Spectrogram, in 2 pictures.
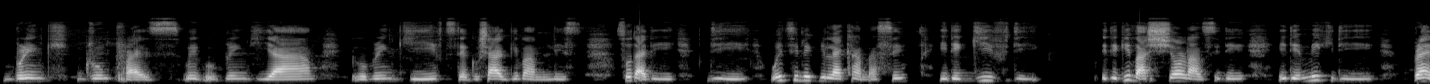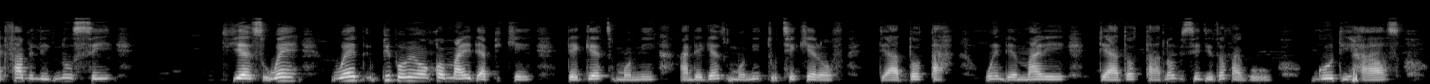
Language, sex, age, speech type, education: Nigerian Pidgin, male, 15-29, spontaneous, tertiary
